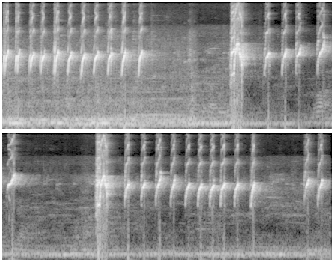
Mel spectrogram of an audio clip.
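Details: Long 'shooting' phrase of a greater green leafbird, sung to provoke rival leafbirds: quick bursts of high chattering chips broken by short gaps and two loud snapping notes.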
